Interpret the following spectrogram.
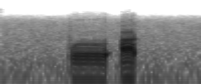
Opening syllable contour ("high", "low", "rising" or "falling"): low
